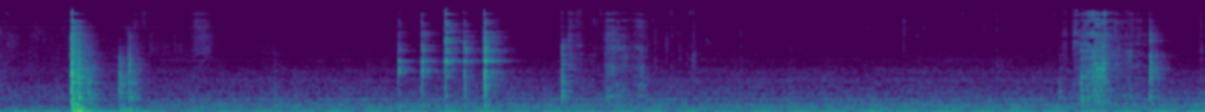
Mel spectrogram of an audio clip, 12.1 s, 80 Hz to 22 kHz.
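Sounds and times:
low steady hum: 0.0s - 12.0s
metal spoon clinking and scraping: 10.6s - 11.7s.

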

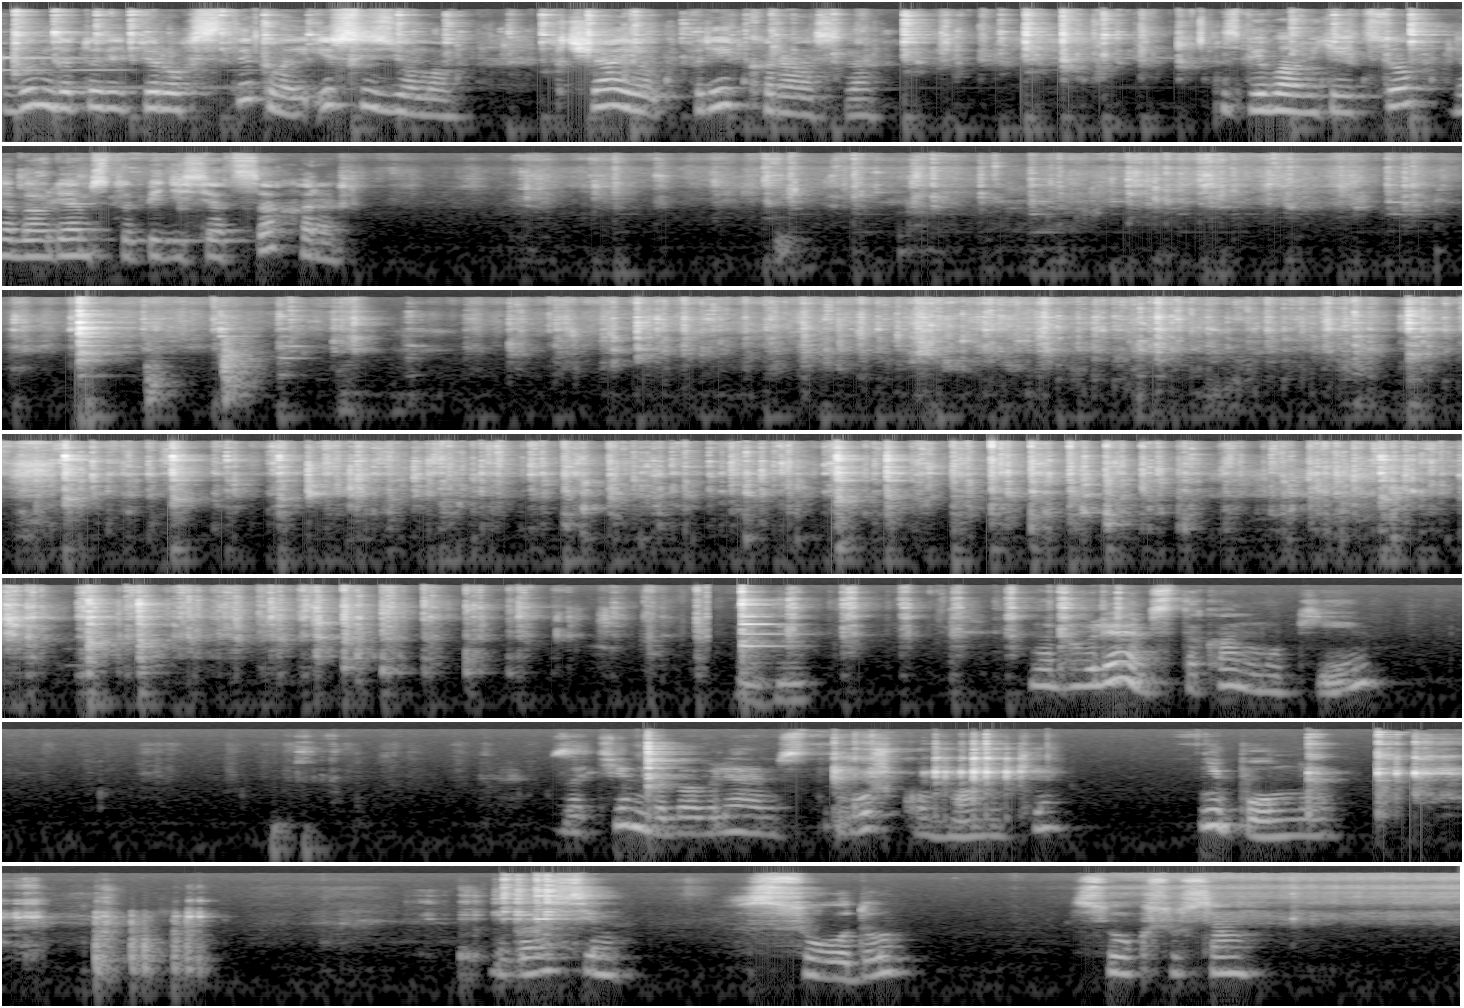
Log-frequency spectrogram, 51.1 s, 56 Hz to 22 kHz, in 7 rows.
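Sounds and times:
fork beating eggs in a bowl: 0.0s - 35.1s, 39.7s - 39.9s, 40.6s - 41.6s.

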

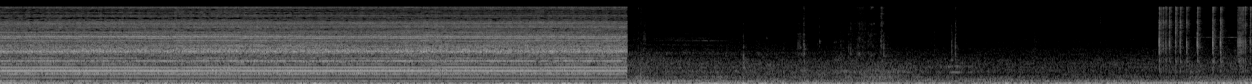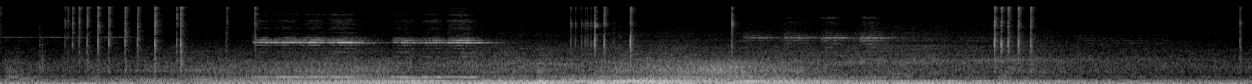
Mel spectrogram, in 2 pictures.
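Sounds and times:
spectacle frame clicking and creaking: 11.5s - 14.9s, 18.2s - 19.0s, 22.4s - 23.0s
lens edge squeaking in groove: 11.6s - 14.3s.

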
